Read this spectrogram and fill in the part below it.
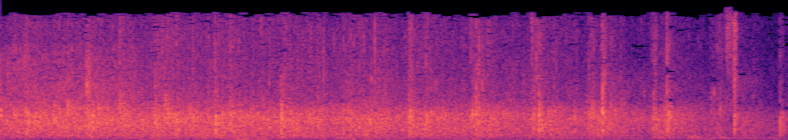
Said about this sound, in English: Thank you. I mentioned the last service, I'm always wary when you clap before you've heard anything I have to say. It's gracious of you, I appreciate that.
